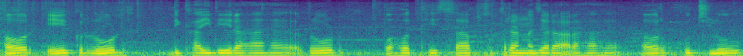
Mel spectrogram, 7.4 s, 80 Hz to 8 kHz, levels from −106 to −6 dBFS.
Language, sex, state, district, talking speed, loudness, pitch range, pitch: Hindi, male, Madhya Pradesh, Katni, 155 wpm, -18 LUFS, 120-125 Hz, 125 Hz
